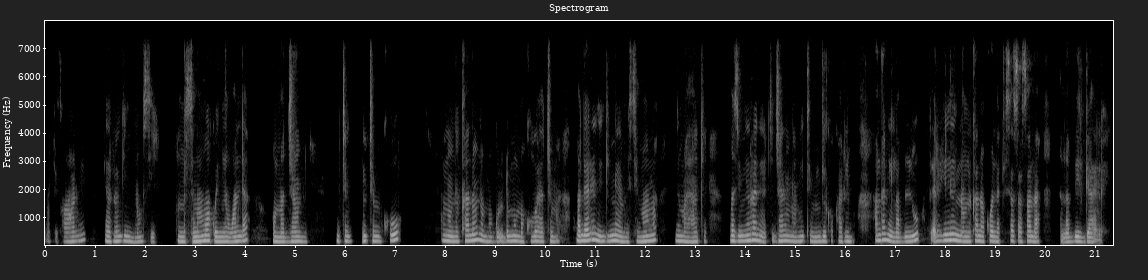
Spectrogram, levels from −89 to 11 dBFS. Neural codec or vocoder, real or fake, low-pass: autoencoder, 22.05 kHz, a latent of 192 numbers a frame, VITS, trained on one speaker; fake; 7.2 kHz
